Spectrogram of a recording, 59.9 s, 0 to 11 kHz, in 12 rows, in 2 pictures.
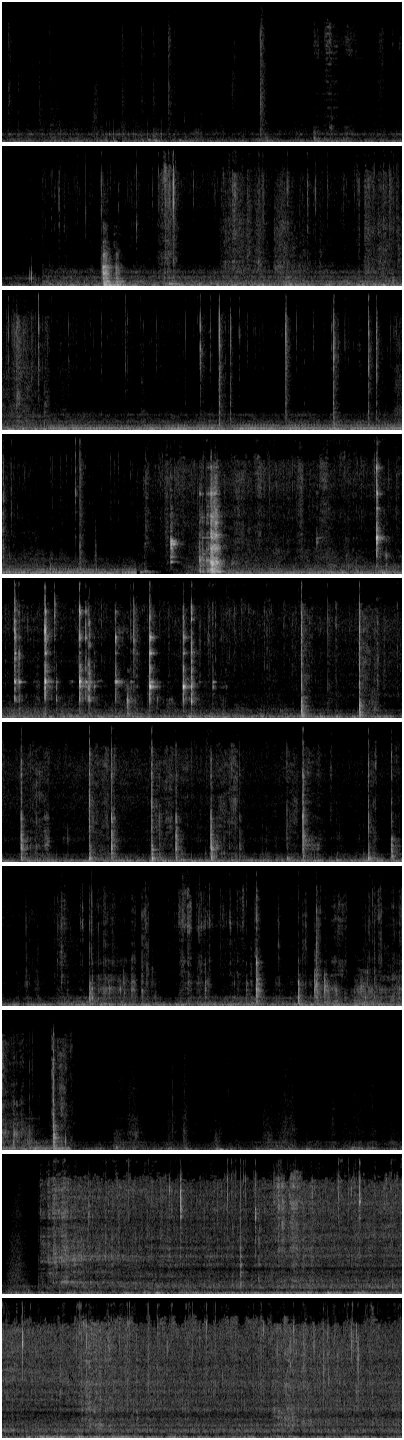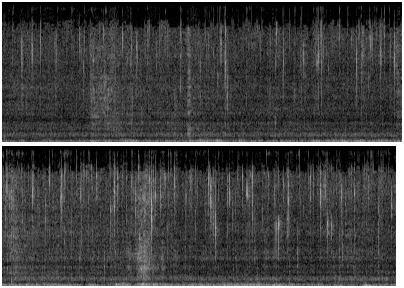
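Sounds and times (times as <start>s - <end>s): sizzling hiss: 5.5s - 31.2s, 40.5s - 59.9s
metal utensil clinking on pan: 19.7s - 22.9s.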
